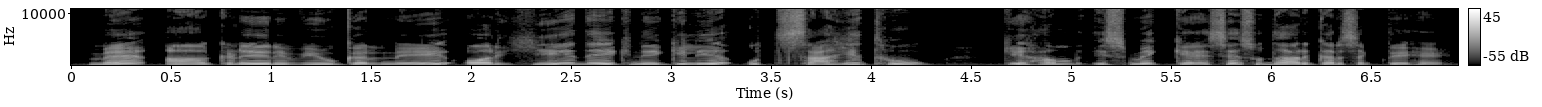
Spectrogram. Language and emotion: Hindi, happy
